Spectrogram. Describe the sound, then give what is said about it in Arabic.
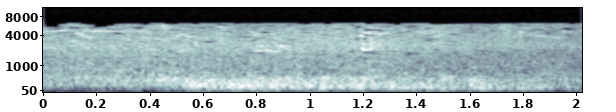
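Thunder rumbles through cold, rainy weather as a deep, loud, continuous roll that stays fairly steady for about two seconds, with no voices. “أوه صوت الرعد مخيف، لكنه يأتي بالخير للمطر.”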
